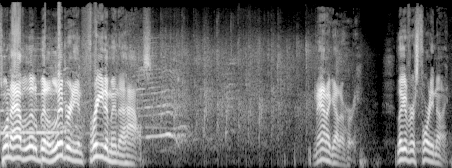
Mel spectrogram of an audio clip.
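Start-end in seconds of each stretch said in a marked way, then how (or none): none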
